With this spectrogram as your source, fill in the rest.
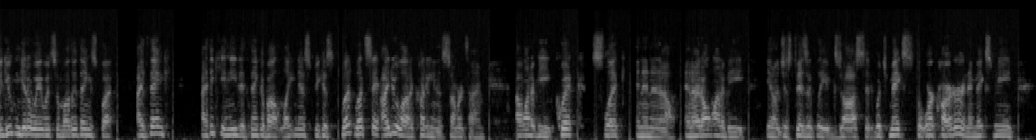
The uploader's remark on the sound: hops on the phone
